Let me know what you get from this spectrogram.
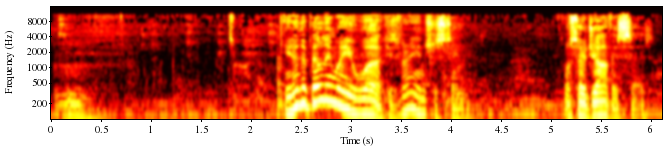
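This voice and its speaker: A suave, mysterious suitor in a radio drama. His low voice moves in big, playful swoops, teasing and evasive, with a quiet menace underneath. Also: wildly swooping pitch, normal speed, a little hiss or hum. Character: smooth, enigmatic male suitor with a quiet menace.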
